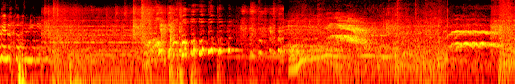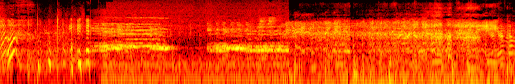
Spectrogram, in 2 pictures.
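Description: A knock from a giant wooden block tower coming down near the start, then a string of short scenes of children's voices and laughter over music, changing every few seconds.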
